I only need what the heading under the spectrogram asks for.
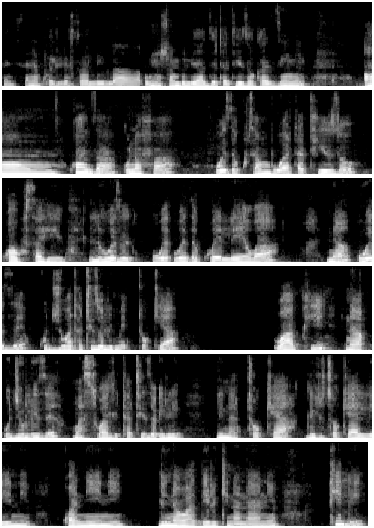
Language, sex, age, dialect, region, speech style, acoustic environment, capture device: Swahili, female, 18-24, Kenya - Nairobi Sheng-influenced, Kenya, relaxed, silence, desktop / Windows / Chrome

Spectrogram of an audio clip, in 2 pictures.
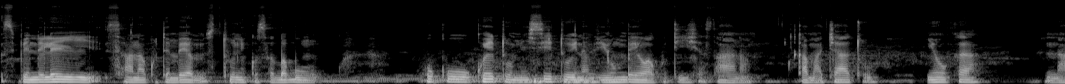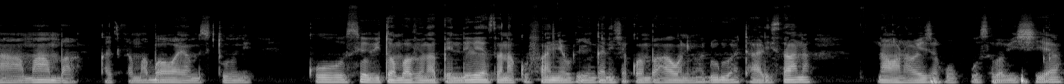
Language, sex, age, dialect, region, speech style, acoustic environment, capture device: Swahili, male, 25-34, Tanzania - Dar es Salaam, Tanzania, happy; relaxed, traffic, mobile / Linux / Chrome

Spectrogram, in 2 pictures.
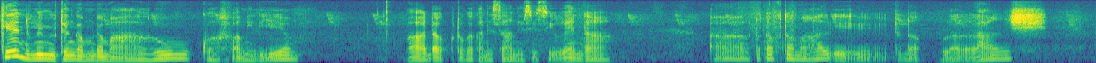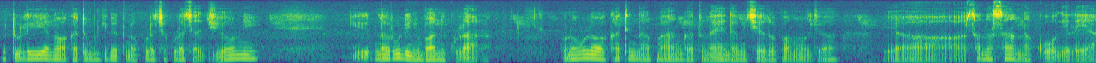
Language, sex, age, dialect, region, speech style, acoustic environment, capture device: Swahili, male, 45-54, Kenya - Mombasa, Kenya, happy, people talking; music; traffic, mobile / Linux / Chrome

